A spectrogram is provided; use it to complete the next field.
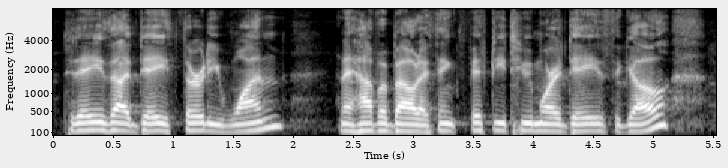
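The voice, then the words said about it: Deeper voice from a cough. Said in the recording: “I'm getting over a cough ... My voice sounds a little, I don't know, deeper than normal”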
